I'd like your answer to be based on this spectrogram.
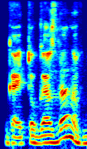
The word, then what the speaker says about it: Гайто Газданов: ну, правильно так его, да, произносим имя, Гайто Газданов, Георгий Иванович Газданов.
